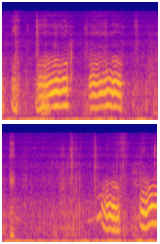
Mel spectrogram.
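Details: Newborn Golden Retriever puppies just after birth, indoors: short high squeaky whimpers with harmonic stacks, some arched and wavering, in bursts of about half a second separated by quiet gaps, a few faint clicks between.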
